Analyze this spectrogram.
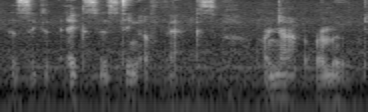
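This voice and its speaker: Noticeable background noise accompanies whispering delivered at a moderate pace. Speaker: ASMR creator. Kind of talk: ASMR card show-and-tell.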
